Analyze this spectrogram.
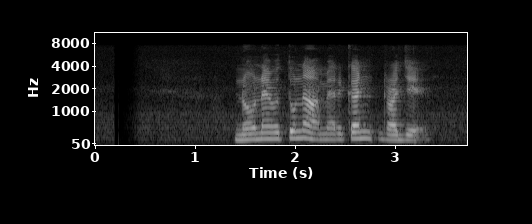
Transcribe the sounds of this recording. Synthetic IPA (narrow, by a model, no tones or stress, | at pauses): noːnɛʋət̪unəːmeɾikənrad͡ʒejə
